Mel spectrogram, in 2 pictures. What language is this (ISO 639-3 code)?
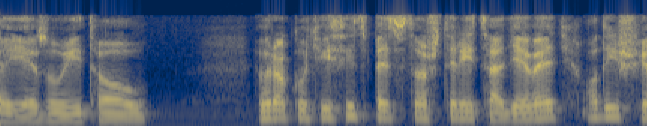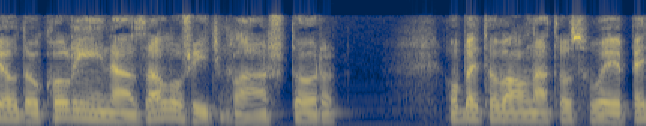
slk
